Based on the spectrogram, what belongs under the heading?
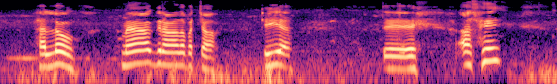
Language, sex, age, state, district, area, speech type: Dogri, male, 18-30, Jammu and Kashmir, Samba, rural, spontaneous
